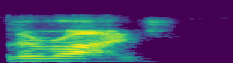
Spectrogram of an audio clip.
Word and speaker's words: La Ronde: Now, how do you pronounce La Ronde? Am I saying it right? – La Ronde. – La Ronde. – Yeah.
